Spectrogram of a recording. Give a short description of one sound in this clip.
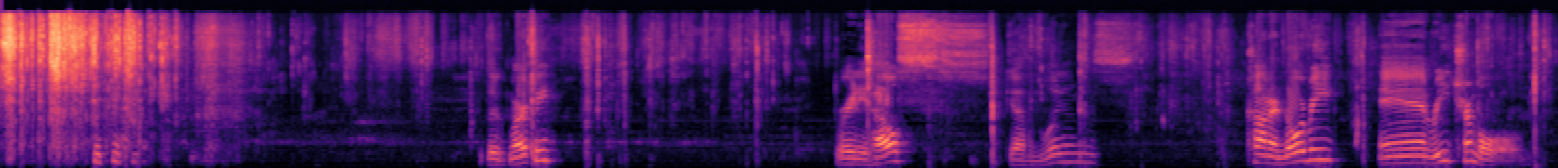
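Trading cards rustle and slide as hands flip through them.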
